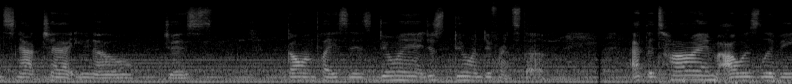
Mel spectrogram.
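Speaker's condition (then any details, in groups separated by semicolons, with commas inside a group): No condition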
